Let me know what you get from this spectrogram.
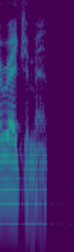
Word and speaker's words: regimen: That now it's it's like part of my regimen. – Okay, you're gonna have to show me what this stuff is. Did I say that right? Yeah. Regimen. Yes.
